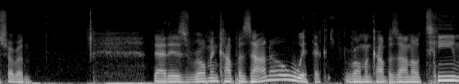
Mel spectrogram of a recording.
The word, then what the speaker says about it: Campuzano: Even though it's actually spelled kind of how it sounds, particularly like you pronounce the first four letters like in our Anglo tongue, Campuzano, yeah, for sure.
